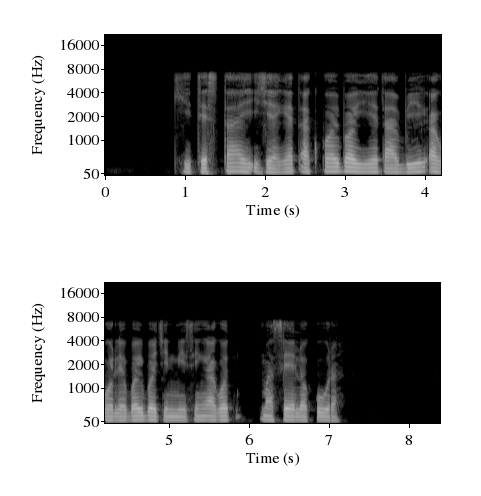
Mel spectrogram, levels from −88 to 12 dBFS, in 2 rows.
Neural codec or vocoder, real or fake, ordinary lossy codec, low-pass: none; real; none; 7.2 kHz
